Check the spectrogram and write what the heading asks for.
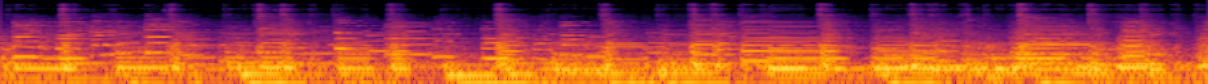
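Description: Gypsy jazz trio playing live: two Selmer-Maccaferri-style acoustic guitars and an upright double bass. Picked melody notes run over rhythm-guitar strumming on the beat and a walking bass line.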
